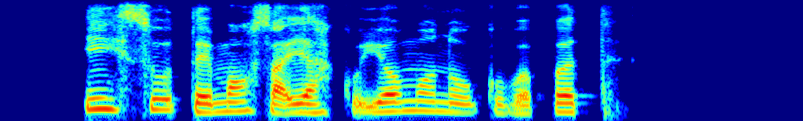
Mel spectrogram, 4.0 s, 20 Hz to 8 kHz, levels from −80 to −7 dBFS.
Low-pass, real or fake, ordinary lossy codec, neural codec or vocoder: 7.2 kHz; real; Opus, 32 kbps; none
